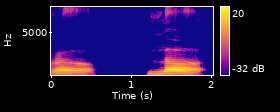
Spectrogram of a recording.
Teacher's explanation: र होता है वर्त्स्य, इसको दंत मूल और मसूड़ा से बोला जाता है। जैसे र, ल, ल भी वर्त्स्य है, दंत मूल और मसूड़ा यूज होता है इसमें।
